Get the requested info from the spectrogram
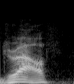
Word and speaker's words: drouth: Drought, a dry spell, D-R-O-U-G-H-T. And you can also spell the word D-R-O-U-T-H and pronounce it drouth. Either one is correct.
